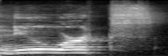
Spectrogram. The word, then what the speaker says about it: Newark: I think the new works are pronounced differently. Okay, I pronounce Newark new work. Okay, I'm a Cali person. That's how we say it here in California.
